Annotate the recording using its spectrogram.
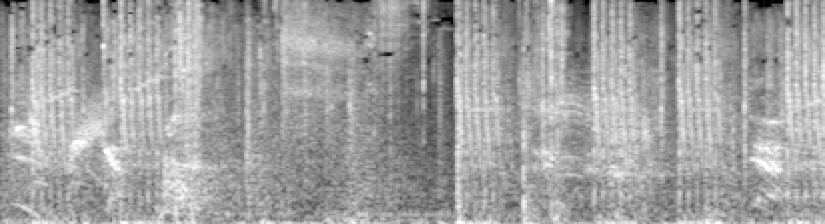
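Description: An energy gun fires in rapid crackling bursts.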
